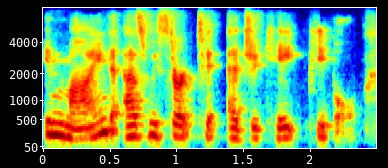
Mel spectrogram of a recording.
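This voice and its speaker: A woman's voice at a medium pitch. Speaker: email marketing conference speaker. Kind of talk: conference presentation. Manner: fast; animated.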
